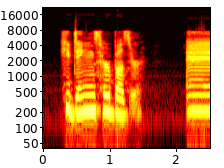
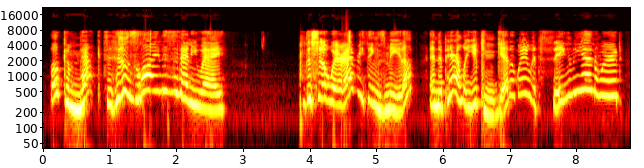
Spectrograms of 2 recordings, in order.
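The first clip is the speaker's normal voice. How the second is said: game show host; 7 semitones higher, 3 dB louder than usual. Acted. Host welcome announcement.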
